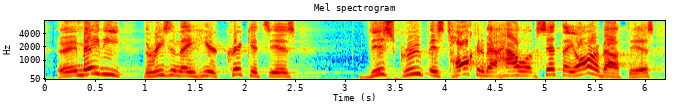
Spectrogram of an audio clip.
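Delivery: preaching to the congregation, urging them to act; preaching at full force. Acted. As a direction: challenge the church with urgency.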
